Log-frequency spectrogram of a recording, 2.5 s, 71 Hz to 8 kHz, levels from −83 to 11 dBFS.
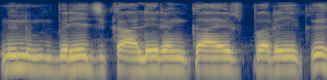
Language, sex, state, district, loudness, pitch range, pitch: Hindi, male, Maharashtra, Sindhudurg, -12 LUFS, 135-140 Hz, 135 Hz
